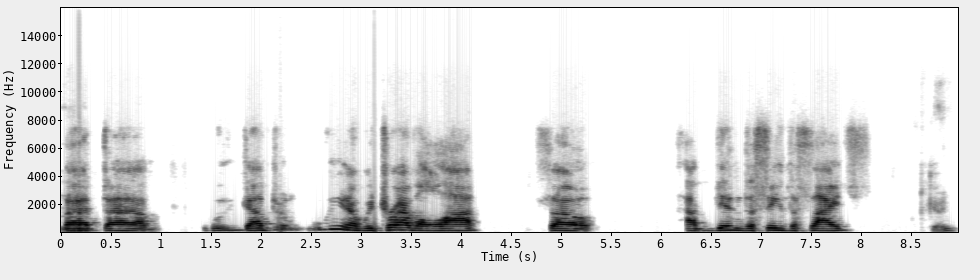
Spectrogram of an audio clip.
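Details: Dysarthria in a man with multiple system atrophy, cerebellar type, diagnosed in 2017; progression over the past year mainly in his speech.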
